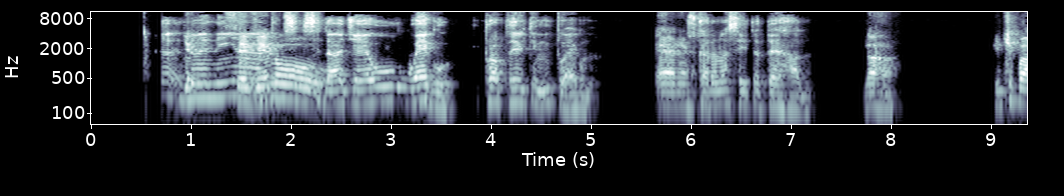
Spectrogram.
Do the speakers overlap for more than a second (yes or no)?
yes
